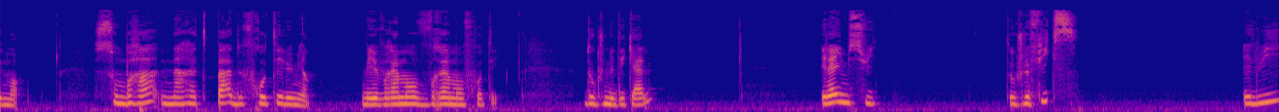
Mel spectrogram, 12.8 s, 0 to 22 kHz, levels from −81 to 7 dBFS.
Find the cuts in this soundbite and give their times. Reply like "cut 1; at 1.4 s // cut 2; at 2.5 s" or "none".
none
